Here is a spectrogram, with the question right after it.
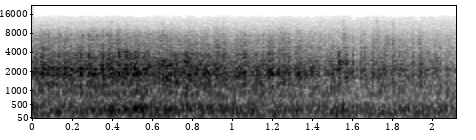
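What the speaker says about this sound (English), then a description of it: "let's run this train on a club layout" An OO scale model train, a British Railways consist with fish vans, runs on a club layout, giving a steady continuous rolling rumble with faint rail clatter that holds close and even throughout, with no talk.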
